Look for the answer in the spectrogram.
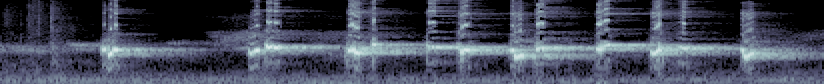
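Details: Yellow-vented bulbul heard at dawn, a bird that calls every dawn: bubbly whistled notes in short bursts, each starting with a sharp click, repeated about every half second with slight pitch steps.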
